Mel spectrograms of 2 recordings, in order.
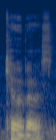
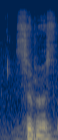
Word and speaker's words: Kerberos: Yeah, Kerberos is the the correct pronunciation, apparently. I've always called it Cerberus, like Cerberus sort of thing, and that's kind of the thing.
